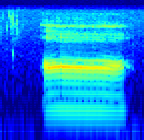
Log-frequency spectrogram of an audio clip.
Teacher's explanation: it's a long sound. The mouth is very open. Ah, the lips are rounded, so open and rounded, and the tongue is at the back of the mouth.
